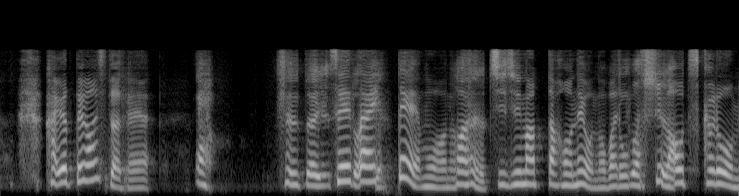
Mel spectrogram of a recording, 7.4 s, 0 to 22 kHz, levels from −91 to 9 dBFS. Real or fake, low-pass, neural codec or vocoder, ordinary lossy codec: fake; none; codec, 16 kHz, 1 kbps, FunCodec, trained on Chinese and English, 50 frames a second; none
